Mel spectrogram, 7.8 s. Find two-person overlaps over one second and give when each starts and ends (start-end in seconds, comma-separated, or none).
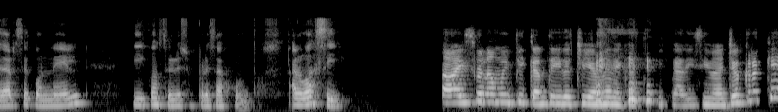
none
